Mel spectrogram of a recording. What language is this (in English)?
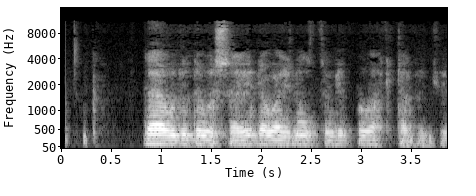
Pashto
